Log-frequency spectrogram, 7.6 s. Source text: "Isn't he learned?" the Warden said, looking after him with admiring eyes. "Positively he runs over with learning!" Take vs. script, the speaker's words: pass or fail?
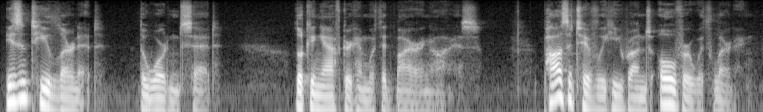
pass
